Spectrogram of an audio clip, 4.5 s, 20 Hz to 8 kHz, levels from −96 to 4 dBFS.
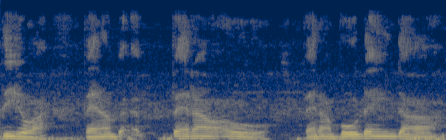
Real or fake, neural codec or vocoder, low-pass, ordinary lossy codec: real; none; 7.2 kHz; none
